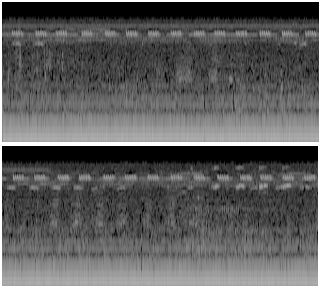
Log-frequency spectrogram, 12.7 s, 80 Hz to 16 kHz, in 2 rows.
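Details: Crickets at 2:30 AM on 21 May 2016 in the eastern Botswana wilderness: a regular train of high, pulsed chirps roughly three per second, joined by a lower second insect, faint clicks and a persistent low drone.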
